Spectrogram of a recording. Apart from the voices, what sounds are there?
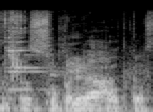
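wine glasses clinking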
